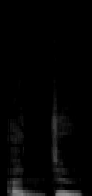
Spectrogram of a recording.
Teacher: حروف قلقلہ ہے اس لیے ہم اس پر زیادہ شدت کے ساتھ اور وقف کی صورت میں جھٹکا بھی دیں گے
